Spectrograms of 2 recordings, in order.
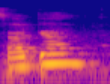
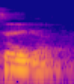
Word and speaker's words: Tsega: my life you see I pronounce my name in two ways there's shotgun and there's Saiga Saiga is the traditional Ethiopian way to say my name it's what my mom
